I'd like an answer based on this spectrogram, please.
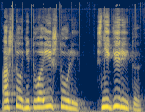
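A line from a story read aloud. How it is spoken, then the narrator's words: Plain. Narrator (Russian): спросил Демушка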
